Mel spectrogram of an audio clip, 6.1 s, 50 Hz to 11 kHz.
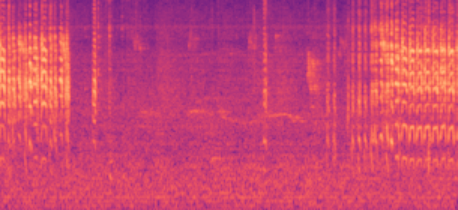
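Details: Zebra finch pair with their three juveniles, recorded 9 June 2022: a burst of rapid nasal chattering at the start, a quieter middle with a few scattered short calls, then another fast nasal chatter run at the end.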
